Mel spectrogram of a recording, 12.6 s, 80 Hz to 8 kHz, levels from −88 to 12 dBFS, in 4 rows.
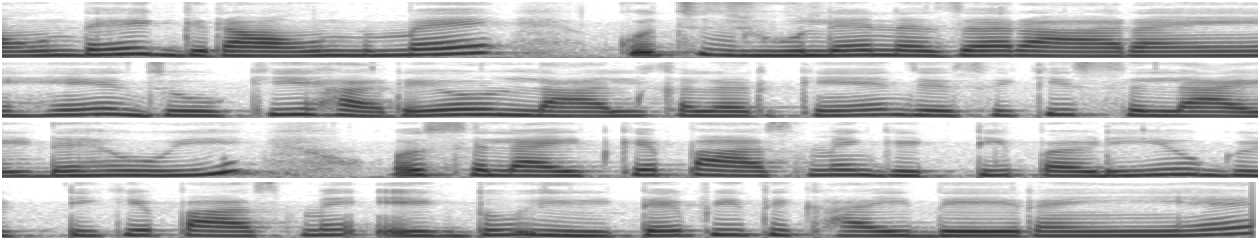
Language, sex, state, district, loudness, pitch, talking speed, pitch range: Hindi, female, Rajasthan, Nagaur, -15 LUFS, 240 Hz, 200 wpm, 225-260 Hz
